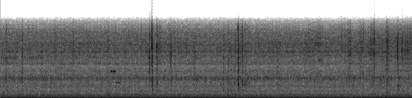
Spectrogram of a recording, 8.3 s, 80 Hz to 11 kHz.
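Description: Nissan Patrol GR Y60's diesel engine idling steadily, heard from inside the cab, with a few light clicks and rattles.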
